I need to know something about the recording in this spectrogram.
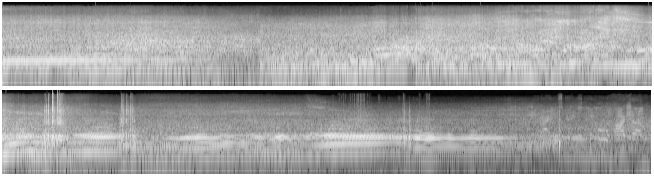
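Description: Car engines rev loudly and roar past.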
